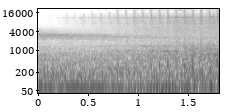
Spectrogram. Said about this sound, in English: Remember, as soon as the chopper lands, start to run for it.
